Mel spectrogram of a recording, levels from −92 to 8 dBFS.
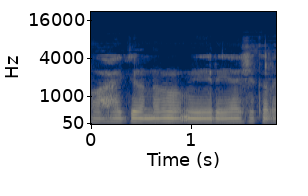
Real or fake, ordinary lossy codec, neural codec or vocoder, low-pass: real; AAC, 64 kbps; none; 14.4 kHz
